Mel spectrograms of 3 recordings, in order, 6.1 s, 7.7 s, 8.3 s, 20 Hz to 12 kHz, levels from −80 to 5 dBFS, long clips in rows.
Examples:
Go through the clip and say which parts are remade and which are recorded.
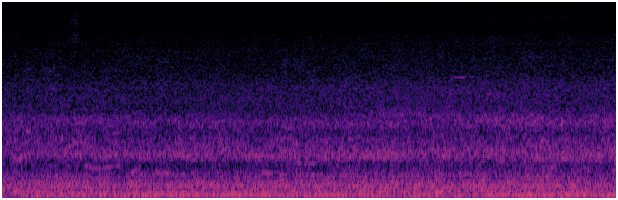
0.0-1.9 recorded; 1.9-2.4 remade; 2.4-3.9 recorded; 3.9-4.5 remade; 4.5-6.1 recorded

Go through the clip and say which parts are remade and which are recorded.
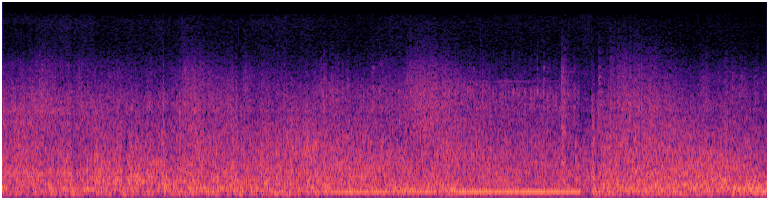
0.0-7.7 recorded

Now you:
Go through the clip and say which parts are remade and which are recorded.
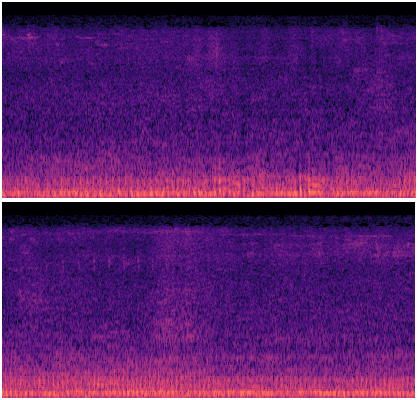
0.0-2.0 recorded; 2.0-3.3 remade; 3.3-8.3 recorded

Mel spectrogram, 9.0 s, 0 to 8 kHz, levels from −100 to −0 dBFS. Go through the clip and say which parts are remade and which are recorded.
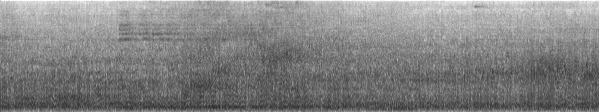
0.0-5.5 remade; 5.5-6.2 recorded; 6.2-9.0 remade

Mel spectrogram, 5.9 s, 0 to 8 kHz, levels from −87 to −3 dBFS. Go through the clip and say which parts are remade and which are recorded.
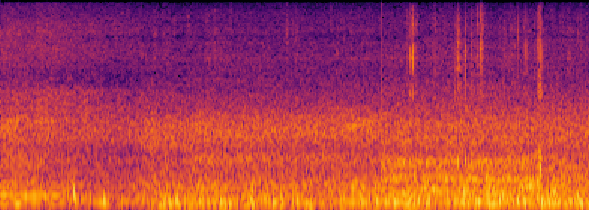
0.0-4.9 remade; 4.9-5.9 recorded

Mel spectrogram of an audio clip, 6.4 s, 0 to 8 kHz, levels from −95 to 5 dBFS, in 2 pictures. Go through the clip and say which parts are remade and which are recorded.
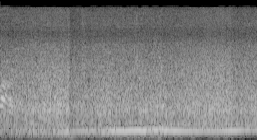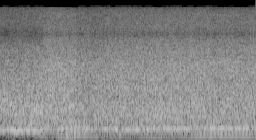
0.0-2.1 remade; 2.1-3.3 recorded; 3.3-3.8 remade; 3.8-6.4 recorded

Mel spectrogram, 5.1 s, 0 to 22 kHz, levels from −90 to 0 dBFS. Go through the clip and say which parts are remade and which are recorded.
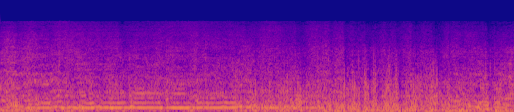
0.0-2.5 remade; 2.5-4.5 recorded; 4.5-5.1 remade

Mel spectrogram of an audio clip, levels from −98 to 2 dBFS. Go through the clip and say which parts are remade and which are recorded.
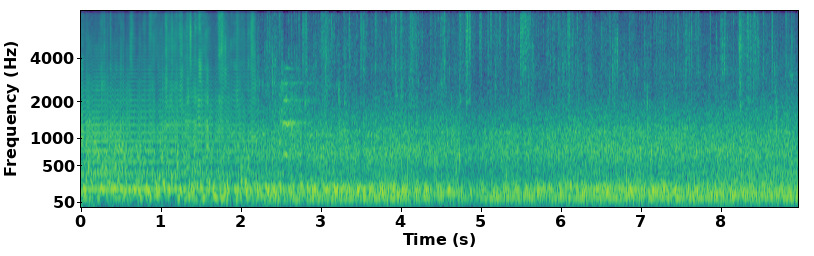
0.0-2.2 remade; 2.2-9.0 recorded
